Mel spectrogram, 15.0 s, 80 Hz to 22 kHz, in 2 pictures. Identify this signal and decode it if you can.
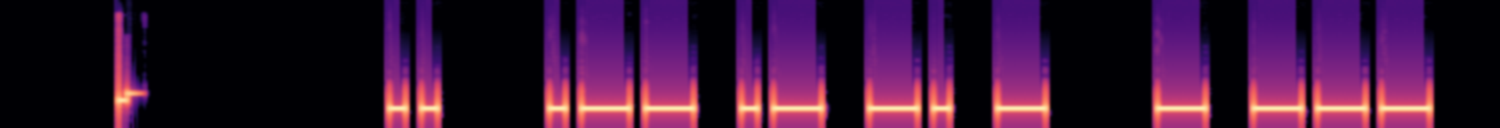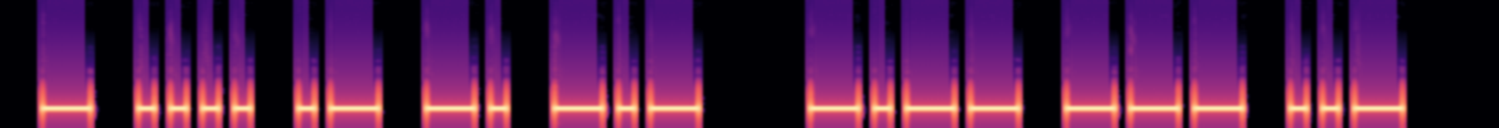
Morse code, heard as a keyed tone, about 15 wpm, 700 Hz. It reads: I WANT TO THANK YOU
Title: Sets of 5 Words Encore 15wpm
